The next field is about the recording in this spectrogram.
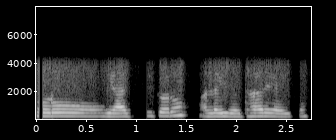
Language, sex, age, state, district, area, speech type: Sindhi, female, 18-30, Gujarat, Surat, urban, conversation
